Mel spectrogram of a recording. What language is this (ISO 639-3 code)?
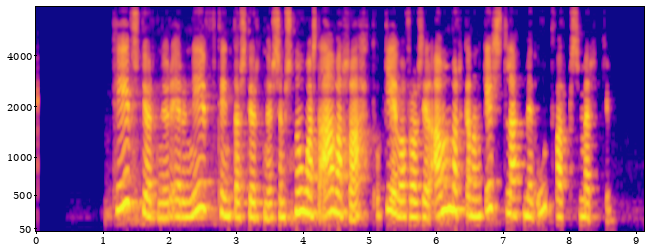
isl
